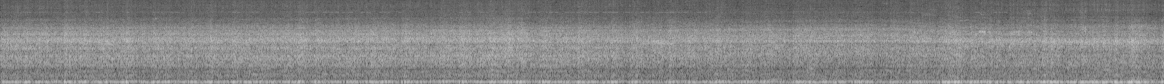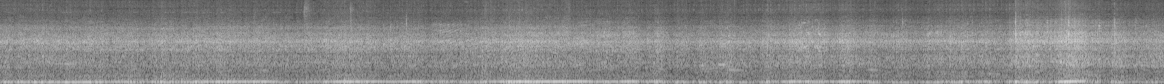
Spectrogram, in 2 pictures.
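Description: Battle tanks' diesel engines running as the tanks move about: a steady low drone that swells louder several times and peaks briefly near the end.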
